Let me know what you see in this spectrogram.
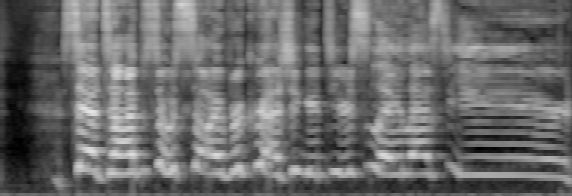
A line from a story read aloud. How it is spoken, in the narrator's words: Tails screamed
